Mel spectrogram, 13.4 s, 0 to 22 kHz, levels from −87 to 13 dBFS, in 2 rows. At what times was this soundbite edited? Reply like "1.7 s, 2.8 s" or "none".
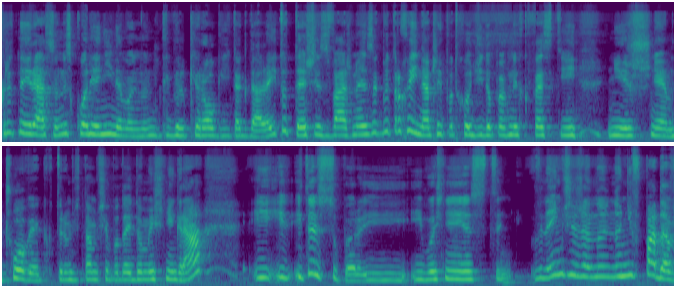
9.2 s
